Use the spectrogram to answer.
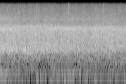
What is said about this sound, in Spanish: Un aplauso chido para ellos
